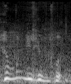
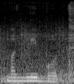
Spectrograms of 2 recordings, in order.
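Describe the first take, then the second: First: Repeated high and louder with a laugh. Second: Said in the usual way. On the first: Real, not acted. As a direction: laugh as you say it again.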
